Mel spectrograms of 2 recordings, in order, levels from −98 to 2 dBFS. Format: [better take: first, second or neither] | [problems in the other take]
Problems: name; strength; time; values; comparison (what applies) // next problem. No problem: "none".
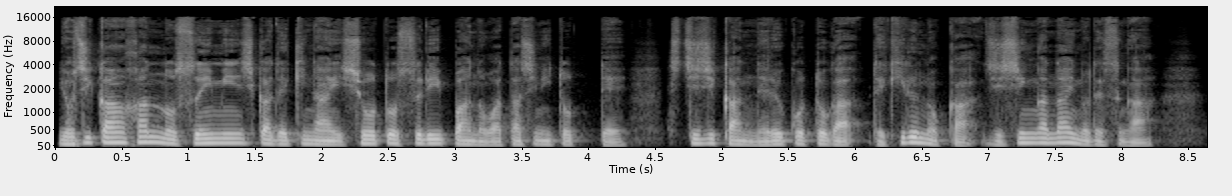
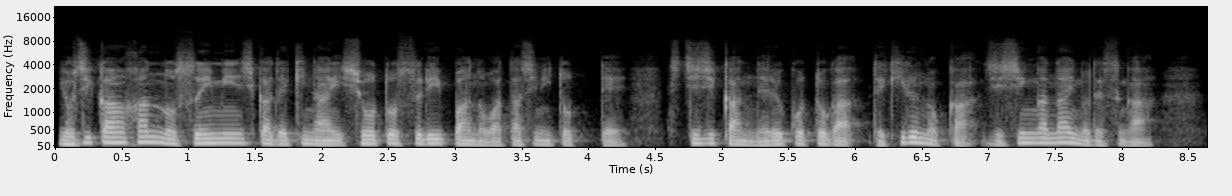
first | muffled; slightly; fading above 3.5 kHz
